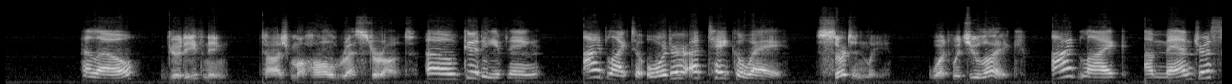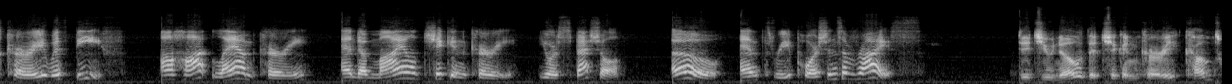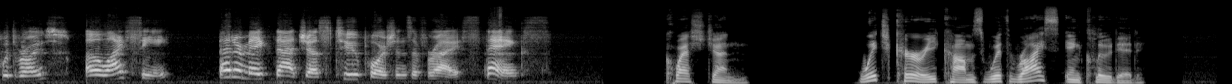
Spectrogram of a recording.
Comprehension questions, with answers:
Which curry comes with rice included?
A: Chicken curry.

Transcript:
W: Oh, good evening. I'd like to order a take-away.
M: Certainly, what would you like?
W: I'd like a curry with beef, a hot lamb curry and a mild chicken curry, your special. Oh, and three portions of rice.
M: Did you know that chicken curry comes with rice?
W: Oh, I see. Better make that just two portions of rice. Thanks.
Question: Which curry comes with rice included?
